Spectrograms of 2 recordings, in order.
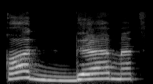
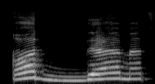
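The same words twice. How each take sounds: The two takes are said the same way.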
